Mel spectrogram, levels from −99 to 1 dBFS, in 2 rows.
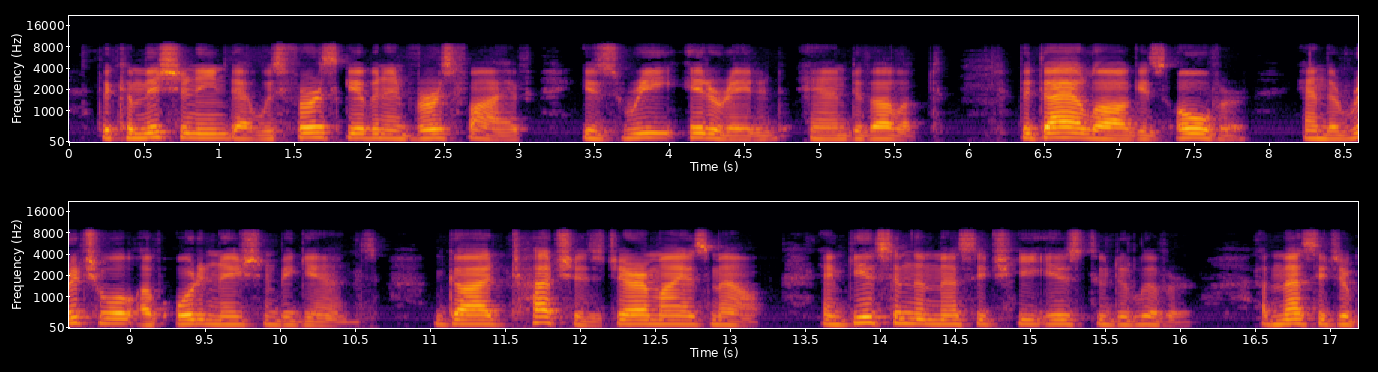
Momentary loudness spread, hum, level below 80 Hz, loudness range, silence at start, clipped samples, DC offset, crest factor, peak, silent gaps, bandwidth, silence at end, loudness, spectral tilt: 13 LU; none; -68 dBFS; 5 LU; 0.2 s; under 0.1%; under 0.1%; 24 dB; -2 dBFS; none; 9.2 kHz; 0 s; -24 LUFS; -4.5 dB/octave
